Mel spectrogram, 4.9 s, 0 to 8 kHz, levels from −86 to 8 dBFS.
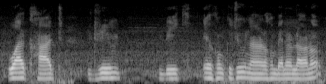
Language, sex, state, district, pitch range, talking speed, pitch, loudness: Bengali, male, West Bengal, Alipurduar, 125-145 Hz, 110 wpm, 130 Hz, -19 LUFS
